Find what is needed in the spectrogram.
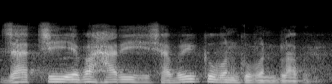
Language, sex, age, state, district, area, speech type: Bodo, male, 45-60, Assam, Chirang, rural, spontaneous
